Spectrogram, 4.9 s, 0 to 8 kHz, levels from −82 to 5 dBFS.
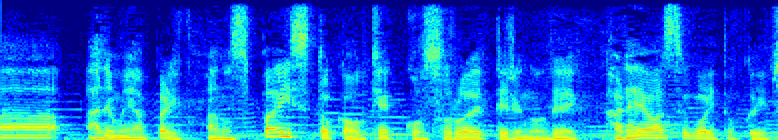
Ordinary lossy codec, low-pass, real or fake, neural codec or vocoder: none; none; real; none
